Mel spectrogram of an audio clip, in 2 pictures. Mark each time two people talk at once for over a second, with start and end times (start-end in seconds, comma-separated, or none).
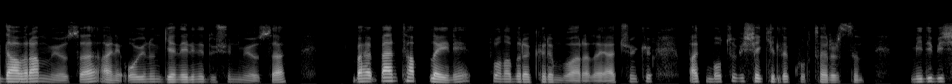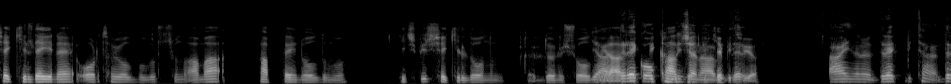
15.4-17.0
